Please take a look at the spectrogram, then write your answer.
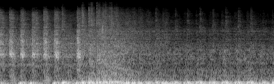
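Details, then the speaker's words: Honda Deauville NT650V V-twin, warmed up, on the old exhaust (a Motad, owner thinks) before swapping to a Delkevic end can and link pipe: deep, steady, even thumping beat with a couple of light blips; normal warm idle. "so I just remembered before I yeah start what I wanted to do was let you hear the old exhaust so I warmed up"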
